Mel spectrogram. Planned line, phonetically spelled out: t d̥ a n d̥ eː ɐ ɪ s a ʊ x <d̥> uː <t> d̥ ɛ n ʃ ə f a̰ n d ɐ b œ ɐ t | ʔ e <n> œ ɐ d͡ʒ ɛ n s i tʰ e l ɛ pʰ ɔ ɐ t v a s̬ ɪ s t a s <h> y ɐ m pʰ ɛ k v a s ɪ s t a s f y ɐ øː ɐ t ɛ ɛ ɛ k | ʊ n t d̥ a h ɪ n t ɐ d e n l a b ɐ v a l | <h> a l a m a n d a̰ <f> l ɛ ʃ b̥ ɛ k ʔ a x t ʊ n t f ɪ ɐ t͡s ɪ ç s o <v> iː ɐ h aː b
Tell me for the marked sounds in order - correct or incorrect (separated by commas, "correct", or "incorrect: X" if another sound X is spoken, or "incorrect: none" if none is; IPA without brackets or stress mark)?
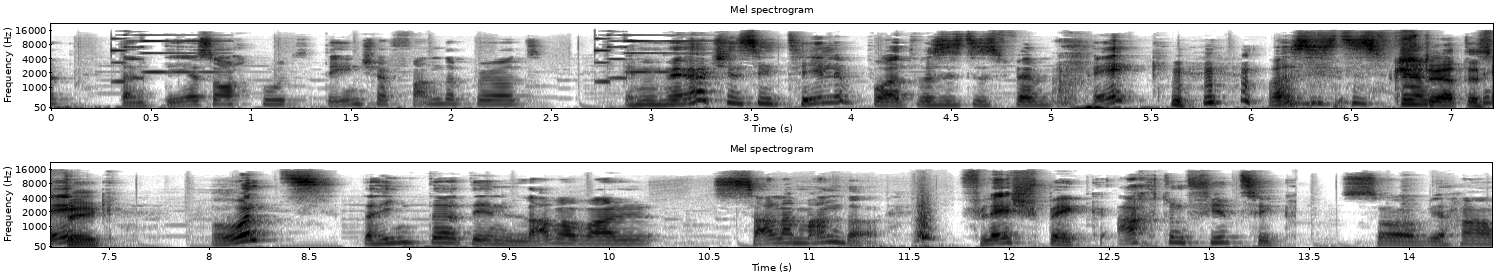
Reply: incorrect: ɡ̥, correct, incorrect: m, incorrect: f, incorrect: s, correct, correct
